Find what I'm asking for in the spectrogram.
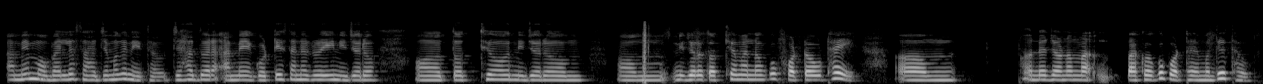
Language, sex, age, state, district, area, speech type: Odia, female, 18-30, Odisha, Balasore, rural, spontaneous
